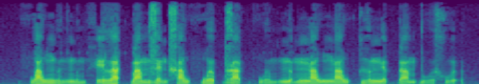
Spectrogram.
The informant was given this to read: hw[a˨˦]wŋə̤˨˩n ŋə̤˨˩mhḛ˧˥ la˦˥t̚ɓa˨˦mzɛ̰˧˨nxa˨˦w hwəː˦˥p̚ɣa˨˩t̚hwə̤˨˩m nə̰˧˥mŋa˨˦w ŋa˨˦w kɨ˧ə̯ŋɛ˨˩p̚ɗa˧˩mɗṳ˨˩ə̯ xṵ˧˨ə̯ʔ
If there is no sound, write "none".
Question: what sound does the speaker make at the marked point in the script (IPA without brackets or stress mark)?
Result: a˨˦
